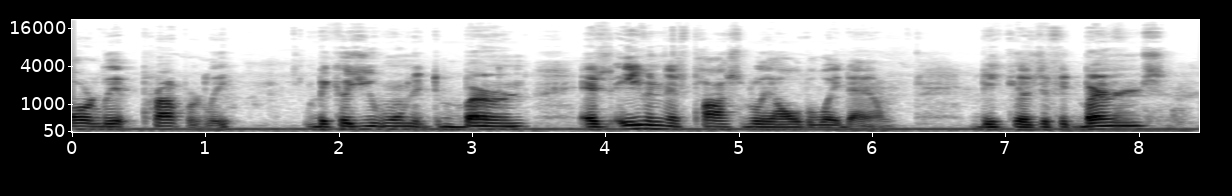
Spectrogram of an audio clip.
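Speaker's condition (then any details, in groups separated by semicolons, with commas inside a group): Cerebral palsy; from birth, wheelchair user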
